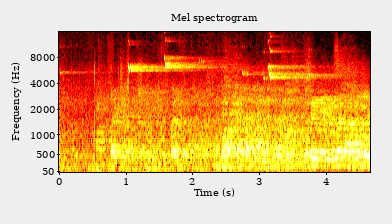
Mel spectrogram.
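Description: Sneakers squeak sharply.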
